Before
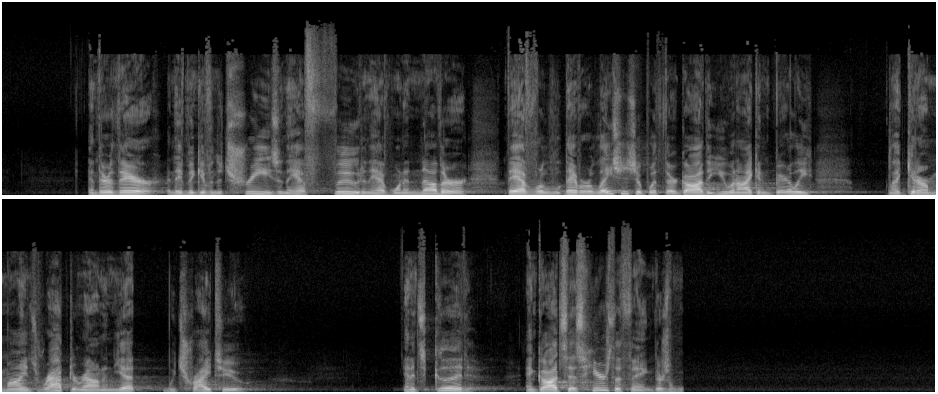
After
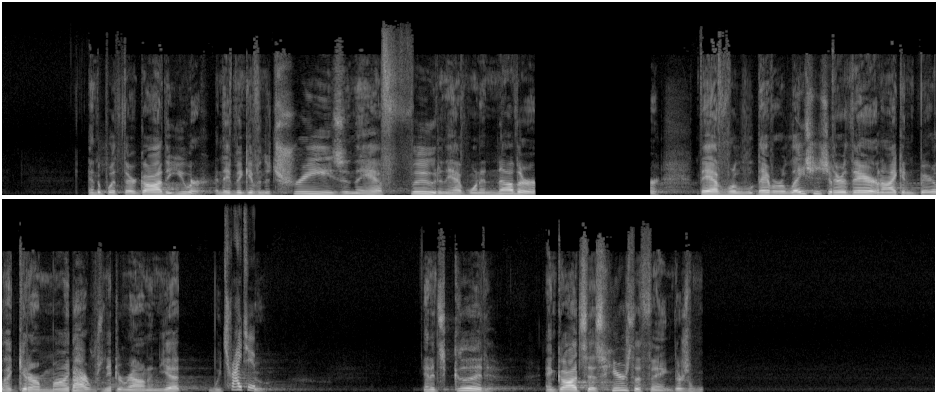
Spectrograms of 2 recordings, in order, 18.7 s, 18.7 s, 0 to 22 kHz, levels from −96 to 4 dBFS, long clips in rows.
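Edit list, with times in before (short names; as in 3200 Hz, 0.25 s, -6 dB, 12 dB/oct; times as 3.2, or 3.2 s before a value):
0.97–1.42 swap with 6.38–7.31
2.43–3 stretch 1.5×
4.57 insert silence 1.16 s
7.91–8.9 cut
9.56–9.98 reverse
11.11–11.68 speed 183%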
